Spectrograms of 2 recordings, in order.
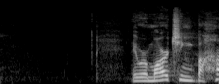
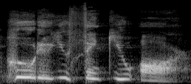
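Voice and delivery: high, slow, mild roar; slow, pointed roar at heaven; 8 semitones higher, 3 dB louder, slower than usual. Acted. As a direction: demand it of God. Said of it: "she roared".

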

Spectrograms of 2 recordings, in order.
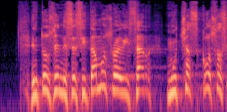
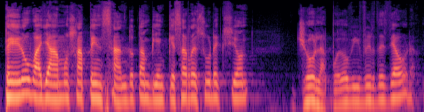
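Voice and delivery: ordinary delivery

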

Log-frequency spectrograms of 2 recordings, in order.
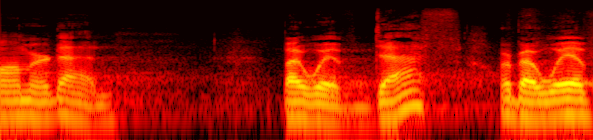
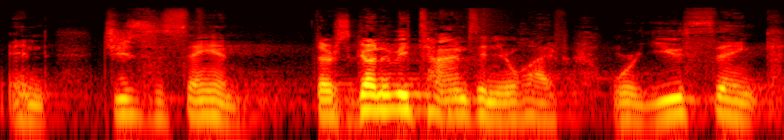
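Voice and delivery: ordinary delivery

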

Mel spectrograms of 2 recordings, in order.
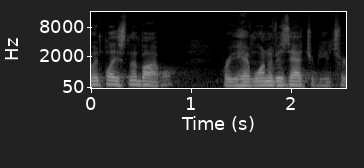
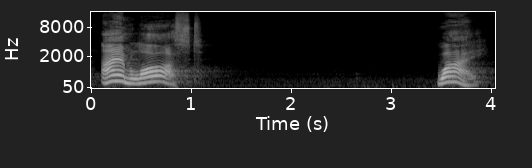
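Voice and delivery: higher, louder fiery preaching; preaching at full force; 6 semitones higher, 9 dB louder than usual. Acted. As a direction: thunder Isaiah's despair at the congregation.

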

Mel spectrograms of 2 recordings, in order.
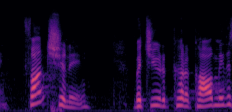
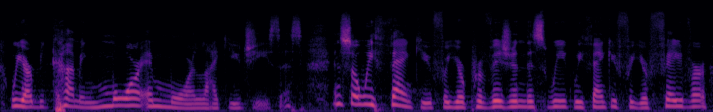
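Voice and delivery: lower, softer, reverent prayer voice; closing prayer; 4 semitones lower, 4 dB quieter than usual. Real, not acted. Pastor closing the service in prayer, soft and reverent. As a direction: pray gently and gratefully.

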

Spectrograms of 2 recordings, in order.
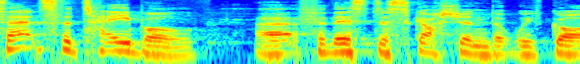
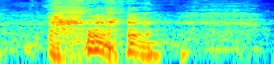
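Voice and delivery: short amused chuckle; brief self-amused laugh. Real, not acted. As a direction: chuckle at your own joke. Laughing after the accent joke.

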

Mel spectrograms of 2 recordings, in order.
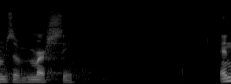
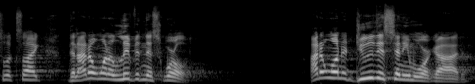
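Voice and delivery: raised, building to a fast loud cry of giving up; Jonah's despairing outburst; 6 semitones higher, 7 dB louder than usual. Acted. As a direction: push harder until he breaks off. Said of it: "so dissatisfied with the world".

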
